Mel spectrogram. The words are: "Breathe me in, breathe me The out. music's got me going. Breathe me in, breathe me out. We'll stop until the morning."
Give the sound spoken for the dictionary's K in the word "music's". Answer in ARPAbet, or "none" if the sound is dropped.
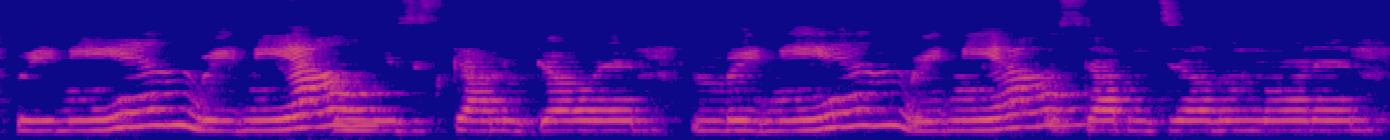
none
